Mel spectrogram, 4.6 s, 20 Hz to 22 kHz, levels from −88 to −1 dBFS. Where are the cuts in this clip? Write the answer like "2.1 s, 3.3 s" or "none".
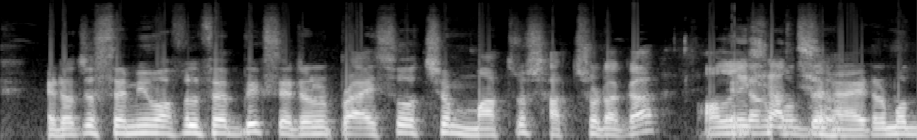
none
